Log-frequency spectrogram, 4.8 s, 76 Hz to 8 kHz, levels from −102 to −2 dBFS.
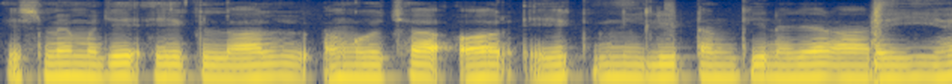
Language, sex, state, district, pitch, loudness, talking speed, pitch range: Hindi, male, Jharkhand, Ranchi, 115 Hz, -15 LUFS, 165 wpm, 110-115 Hz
